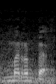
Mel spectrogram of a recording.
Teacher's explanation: lalu diberi tanda plus lagi dan ba kata ba ditulis biasa lalu ka diganti dengan glotal karena ka pada akhir suku kata tertutup diganti dengan glotal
